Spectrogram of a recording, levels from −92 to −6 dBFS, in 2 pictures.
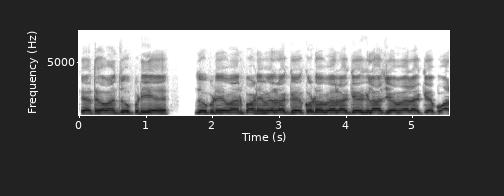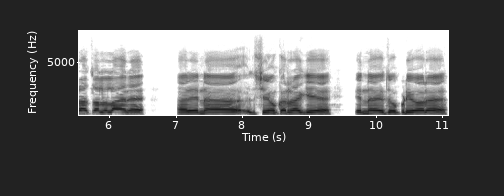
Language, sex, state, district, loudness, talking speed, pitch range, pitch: Marwari, male, Rajasthan, Churu, -17 LUFS, 145 wpm, 150-155 Hz, 150 Hz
